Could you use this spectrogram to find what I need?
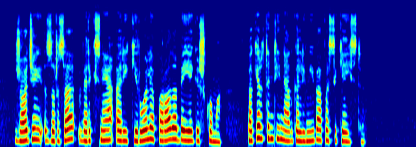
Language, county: Lithuanian, Alytus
